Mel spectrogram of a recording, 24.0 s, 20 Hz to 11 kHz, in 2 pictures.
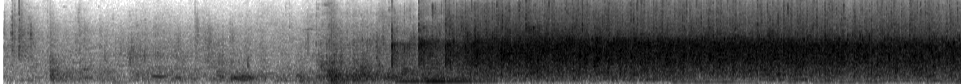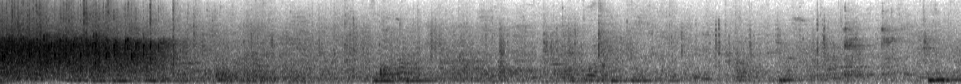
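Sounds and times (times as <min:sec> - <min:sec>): audience applauding: 0:04.6 - 0:14.7.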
